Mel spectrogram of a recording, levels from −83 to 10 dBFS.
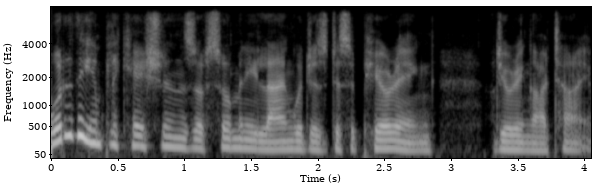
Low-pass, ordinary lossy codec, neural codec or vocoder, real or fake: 7.2 kHz; Opus, 64 kbps; none; real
